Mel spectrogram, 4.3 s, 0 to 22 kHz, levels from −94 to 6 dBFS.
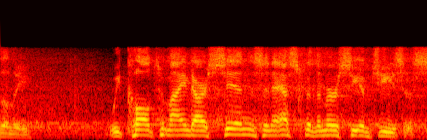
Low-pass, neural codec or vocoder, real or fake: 5.4 kHz; vocoder, 44.1 kHz, 128 mel bands, Pupu-Vocoder; fake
